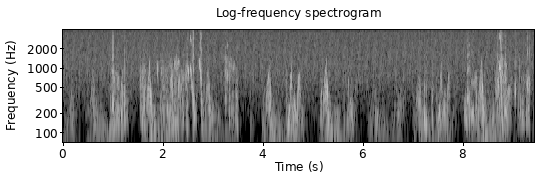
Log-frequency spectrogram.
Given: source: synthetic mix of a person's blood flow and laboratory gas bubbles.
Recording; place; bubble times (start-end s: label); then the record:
Doppler ultrasound of blood flow; precordium
0.94-1.32 s: bubbles
1.53-1.68 s: bubbles
1.85-2.83 s: bubbles
3.21-3.52 s: bubbles
7.19-7.32 s: bubbles
7.37-7.42 s: bubbles
8.00-8.29 s: bubbles
8.63-8.96 s: bubbles
9.01-9.36 s: bubbles
From the record:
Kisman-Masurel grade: 233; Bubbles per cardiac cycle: several, 3 to 8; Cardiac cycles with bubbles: 50 to 99%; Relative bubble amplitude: loud (0.450 to 0.775); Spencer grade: 3 (all of the cardiac periods contain showers or single bubble signals, but not dominating or overriding the cardiac motion signals); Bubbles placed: only in the low amplitude regions of the cardiac cycle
